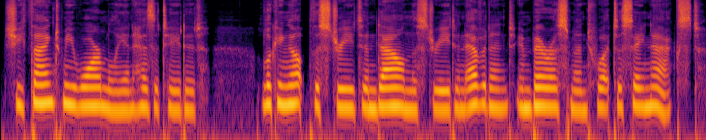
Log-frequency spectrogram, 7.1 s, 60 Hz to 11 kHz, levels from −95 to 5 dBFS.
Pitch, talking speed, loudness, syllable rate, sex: 205 Hz, 180 wpm, -17 LUFS, 5.0 syllables/s, female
